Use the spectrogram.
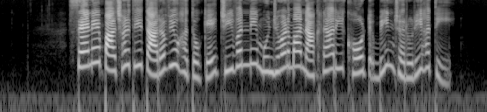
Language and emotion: Gujarati, neutral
